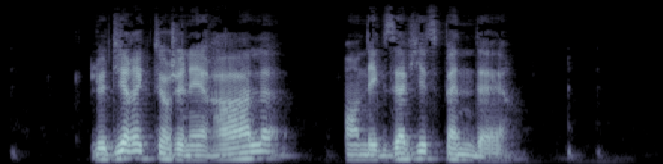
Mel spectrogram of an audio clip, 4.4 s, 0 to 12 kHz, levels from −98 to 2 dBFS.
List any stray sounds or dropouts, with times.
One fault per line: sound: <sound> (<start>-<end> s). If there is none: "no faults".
no faults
